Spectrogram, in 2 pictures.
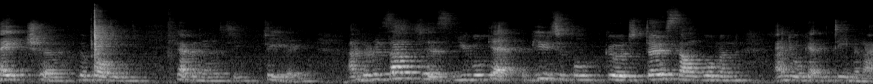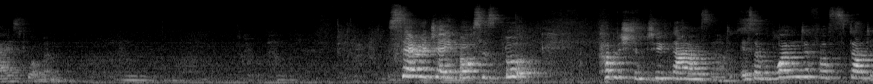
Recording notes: At The Loyola Institute, Trinity College Dublin. To a packed audience.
